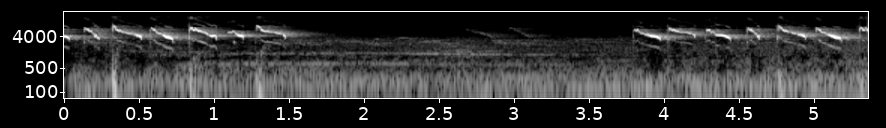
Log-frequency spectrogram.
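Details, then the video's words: Morning song of a forest white-eye: quick high slurred whistles, a silence of about two seconds holding faint drawn-out tones, then another rapid run of bright descending notes. "PLECI NGALAS DI PAGI HARI"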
